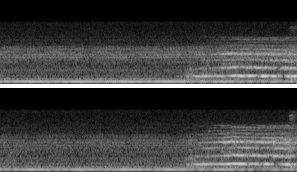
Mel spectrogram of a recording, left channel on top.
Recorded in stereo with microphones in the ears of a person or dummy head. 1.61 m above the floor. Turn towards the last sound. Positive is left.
turn(degrees=-55)  # may be behind; listen again after turning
